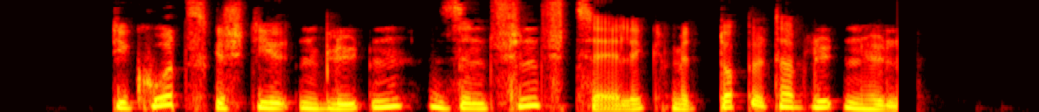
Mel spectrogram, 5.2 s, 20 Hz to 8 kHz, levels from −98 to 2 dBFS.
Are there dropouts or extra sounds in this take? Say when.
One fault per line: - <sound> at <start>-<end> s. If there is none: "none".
- dropout at 4.5-4.6 s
